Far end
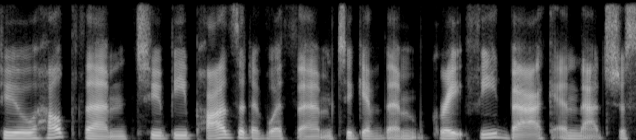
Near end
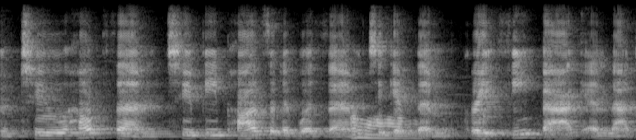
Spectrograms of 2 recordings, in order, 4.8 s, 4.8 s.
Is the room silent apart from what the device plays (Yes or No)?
No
